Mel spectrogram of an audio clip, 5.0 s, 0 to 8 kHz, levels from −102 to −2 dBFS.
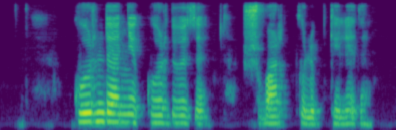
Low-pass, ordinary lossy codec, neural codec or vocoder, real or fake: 7.2 kHz; none; none; real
